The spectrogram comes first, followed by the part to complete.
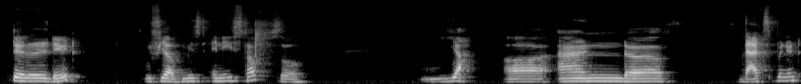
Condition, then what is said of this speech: Stuttering. I stop a word, and then I use the same syllable over and over until I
